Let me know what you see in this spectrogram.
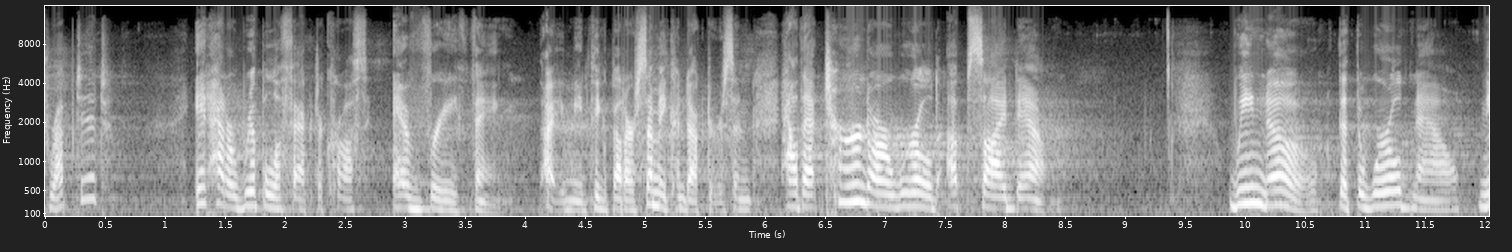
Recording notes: Keynote speech from May’s Automate conference in Detroit.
